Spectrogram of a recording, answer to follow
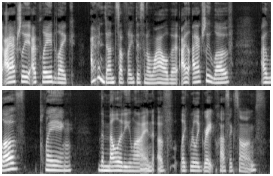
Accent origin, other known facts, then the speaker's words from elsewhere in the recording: Pittsburgh, Pennsylvania, United States; moved away; I'm from Pittsburgh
